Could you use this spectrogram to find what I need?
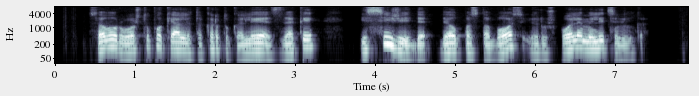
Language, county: Lithuanian, Kaunas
